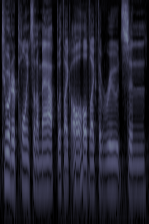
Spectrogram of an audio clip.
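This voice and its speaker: A young American man with a bright, forward voice, recorded close and dry. He talks casually, as if explaining things to a friend. His delivery is informal and rambling, with plenty of slangy hedging. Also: medium pitch, little pitch movement, moderate pace, dry recording. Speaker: podcast guest, air traffic controller. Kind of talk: casual conversational storytelling and explanation.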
